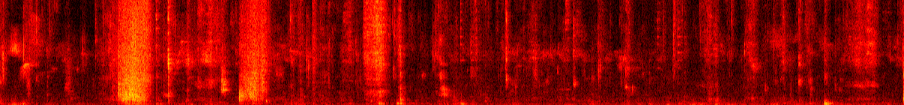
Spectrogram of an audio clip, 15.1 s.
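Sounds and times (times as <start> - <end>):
chewing and lip smacks: 4.6 - 15.0.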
